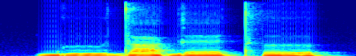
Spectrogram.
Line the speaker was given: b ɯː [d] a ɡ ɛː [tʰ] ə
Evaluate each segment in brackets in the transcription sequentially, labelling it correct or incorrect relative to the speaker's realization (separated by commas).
correct, correct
